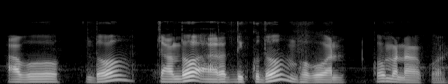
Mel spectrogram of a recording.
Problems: constant background noise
